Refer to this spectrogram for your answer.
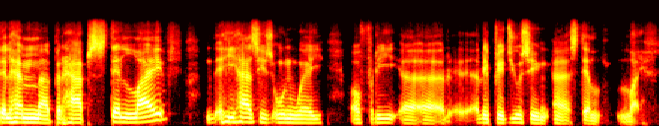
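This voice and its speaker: A man speaks at a very slow pace. The background is quiet, and the sound is dry with no echo. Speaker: lecturer. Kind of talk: lecture. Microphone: video call.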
